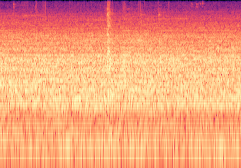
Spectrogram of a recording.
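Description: A light aircraft's engines drone loudly and steadily in the cabin, a dense unbroken roar that holds level throughout with no speech over it.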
